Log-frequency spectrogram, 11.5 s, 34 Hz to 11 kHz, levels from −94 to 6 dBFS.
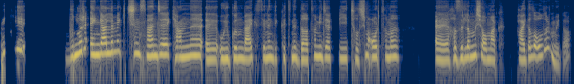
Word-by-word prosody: Peki, 375 +4 -3 0.8
bunları 250 - +3
engellemek 280 +4 +5
için 285 0 +3
sence 250 +1 +3
kendine, 225 +3 +1
eee, 185 0 -2
uygun, 200 +1 -1
belki 190 +1 +1
senin 210 -1 -3
dikkatini 205 0 -6
dağıtamayacak 210 +3 -1
bir 200 0 -5
çalışma 195 +8 -5
ortamı, 220 0 -2 0.7
eee, 180 -1 0
hazırlamış 215 +5 0
olmak 185 -2 -3 0.2
faydalı 200 +4 -1
olur 245 - -2
muydu? 135 -6 -10
220 Hz, 110 wpm, -21 LUFS, 195-250 Hz, 0.8 s, engellemek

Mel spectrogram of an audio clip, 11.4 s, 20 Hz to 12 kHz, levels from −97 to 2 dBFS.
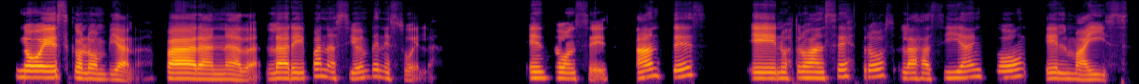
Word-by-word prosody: no 220 -1 +6
es 215 0 +4
colombiana, 175 -2 -2
para 185 -3 +8
nada. 160 -4 -3
La 195 +2 +3
arepa 190 +6 -1
nació 195 -4 -7
en 210 - -8
Venezuela. 225 -7 -12 0.9
Entonces, 200 - -3 0.3
antes, 255 +3 +1 0.4
eh, 190 0 +2
nuestros 195 +1 -3
ancestros 230 +5 -3
las 185 -1 -3
hacían 200 +6 -5
con 225 +4 -3 0.2
el 185 -1 -4
maíz. 155 -2 -4
195 Hz, 105 wpm, -22 LUFS, 185-220 Hz, 0.9 s, para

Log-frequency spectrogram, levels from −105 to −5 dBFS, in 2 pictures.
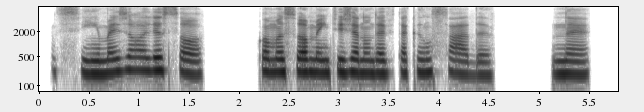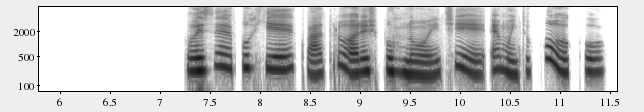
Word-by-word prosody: Sim, 200 -2 0
mas 210 +4 +2
olha 240 -1 +4
só 205 -4 -1 0.6
como 220 -1 +2
a 220 - +6
sua 220 0 +4
mente 210 0 +2
já 215 0 +4
não 205 -1 +2
deve 200 0 +1
tá 205 - -3
cansada, 200 -4 -3 0.6
né? 195 -1 0 1.8
Pois 235 +1 +5
é, 290 -3 0
porque 265 -1 0
4 200 +10 -5
horas 225 0 +1
por 235 -2 +1
noite 200 - -2
é 250 - -4
muito 220 -3 -3
pouco. 230 - -2
215 Hz, 125 wpm, -25 LUFS, 200-235 Hz, 1.8 s, a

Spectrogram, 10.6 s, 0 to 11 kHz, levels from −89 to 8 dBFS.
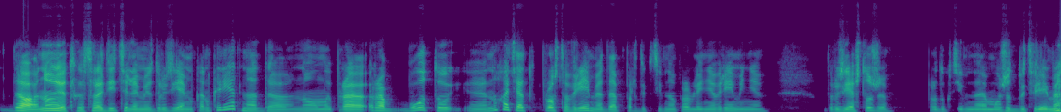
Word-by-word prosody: да, 165 -10 +7
но 180 +5 +6
это 155 -1 +6
с - - -1
родителями 155 -2 +1
и - - -1
с - - -11
друзьями 150 -1 -2
конкретно, 155 - -4
да, 130 -2 -6
но 140 +1 -7
мы 145 0 -6
про 145 0 +4
работу. 165 +3 -1
Э, 145 -2 -9
ну, 190 +8 -7
хотя 225 -7 +2
тут 175 - -16
просто 170 -4 -2
время, 145 -1 0
да, 140 +1 -1
продуктивное 135 -1 -11
управление 135 +1 -6
временем. 130 -2 -7 0.6
Друзья 145 -2 0
ж 125 - +1
тоже 130 -7 -4 0.3
продуктивное 135 -1 -8
может 130 +1 -3
быть 140 0 -6
время. 145 +2 +3
145 Hz, 175 wpm, -25 LUFS, 135-160 Hz, 0.6 s, да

